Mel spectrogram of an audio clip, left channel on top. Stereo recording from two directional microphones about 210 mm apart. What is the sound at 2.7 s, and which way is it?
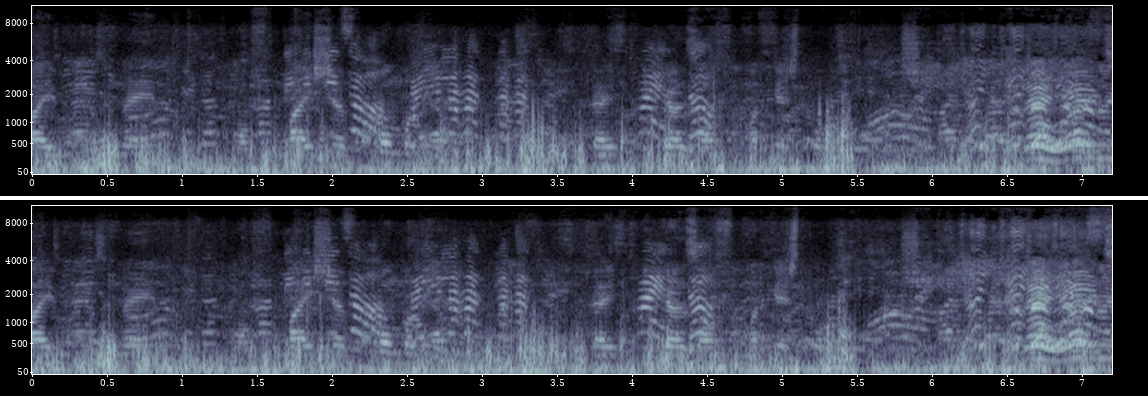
Speech, 10° left (ahead or behind).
